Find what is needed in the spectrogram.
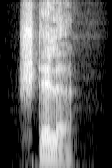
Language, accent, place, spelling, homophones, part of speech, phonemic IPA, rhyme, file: German, Germany, Berlin, Stelle, Ställe, noun, /ˈʃtɛlə/, -ɛlə, De-Stelle.ogg
- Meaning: location, spot (specific location in space, relevant in context but typically otherwise unmarked)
